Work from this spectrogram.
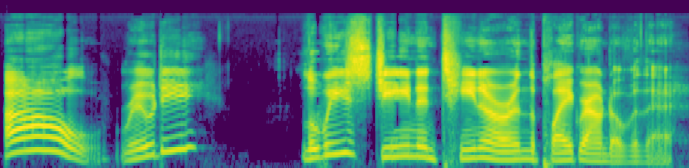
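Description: A man putting on a shrill, excitable cartoon mom. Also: no room sound, studio quality, exaggerated voice. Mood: excited, cheery. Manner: exuberant, drawn-out, singsong exclamations. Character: loud excitable middle-aged mother, bubbly and bossy.

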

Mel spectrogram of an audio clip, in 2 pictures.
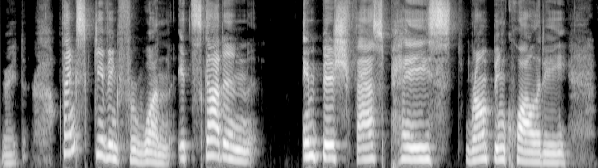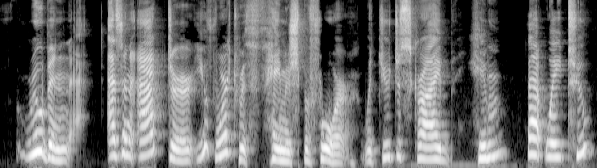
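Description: A woman hosting an interview, putting measured questions to her guests. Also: fairly high pitch, big pitch swings. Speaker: interview host. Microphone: remote recording.

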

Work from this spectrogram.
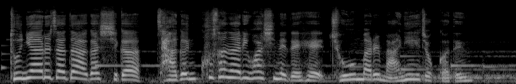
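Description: A woman's voice: a little high, close to an everyday voice. An actress voicing a confident, shrewd young female desert mercenary in a video game, cool and teasing in manner. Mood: earnest. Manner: cool, teasing, self-assured. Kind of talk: video game voice acting, story dialogue. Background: background music.

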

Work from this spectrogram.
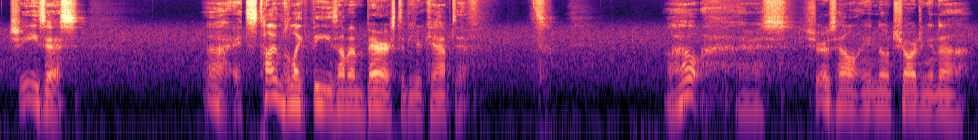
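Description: Guy acting as a snarky teasing male vampire, medium pitch, sweary roleplay banter, bit of storm noise in the background. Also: fairly bright tone. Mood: taunting. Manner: sarcastic, casual, sweary banter. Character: teasing, sardonic male vampire held captive by a hunter. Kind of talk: roleplay audio drama, intimate banter. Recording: clear background ambience noise.

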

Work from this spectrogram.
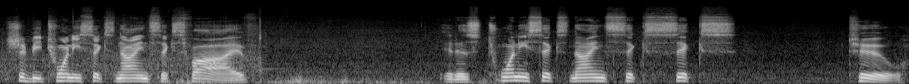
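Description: A man giving casual, matter-of-fact commentary on a hands-on demonstration, unhurried, recorded outdoors. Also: a little high, expressive. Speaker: video host. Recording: loud wind and radio static noise. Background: wind noise, hissing radio.

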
